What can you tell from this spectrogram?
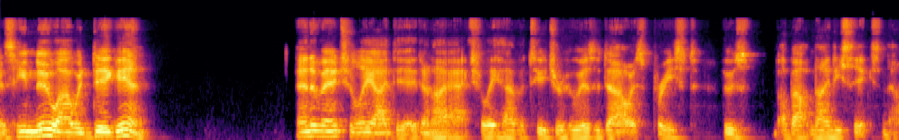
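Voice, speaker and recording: Male speaker, a normal speaking voice, mid-range pitch, typical rise and fall, unhurried but not slow delivery. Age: 60s. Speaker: martial arts teacher and author. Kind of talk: interview conversation.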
